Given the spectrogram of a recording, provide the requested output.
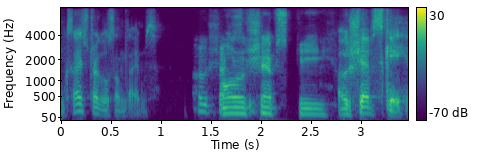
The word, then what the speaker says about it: Olszewski: How do you pronounce this name? Because I struggle sometimes. Olszewski. Olszewski.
